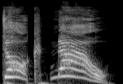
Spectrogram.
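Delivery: very loud, high-pitched, shrill yelling. Playing a character in combat, calling Doc to act now: yelling an order in character. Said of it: "I yell".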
